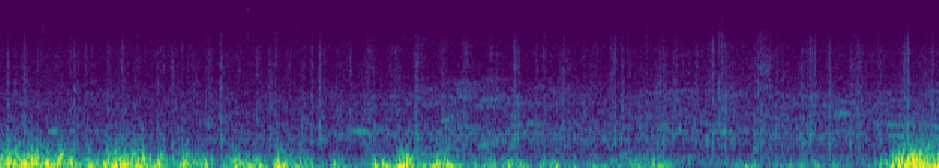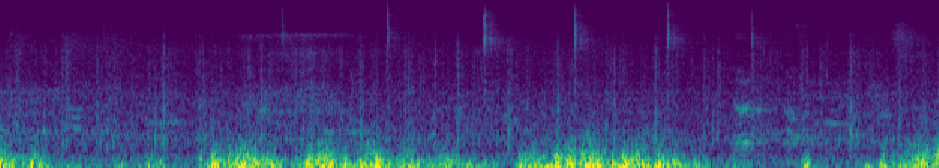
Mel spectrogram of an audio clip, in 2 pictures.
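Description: Footfalls of a large pack of marathon runners on the road: many quick steps overlapping into a continuous patter over a low rumble, swelling a few times.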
